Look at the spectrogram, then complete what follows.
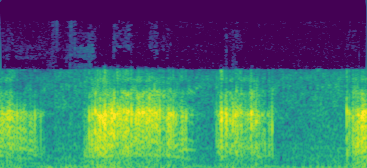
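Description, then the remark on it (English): Heavy breathing comes through a muffled, tinny cell phone line on an emergency call: three or so loud, raspy breaths in a slow rhythm with quiet pauses between them, and no talking. “A recent emergency call from a cell phone, but what Haley heard on the other end of the line was heavy breathing, nothing else.”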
